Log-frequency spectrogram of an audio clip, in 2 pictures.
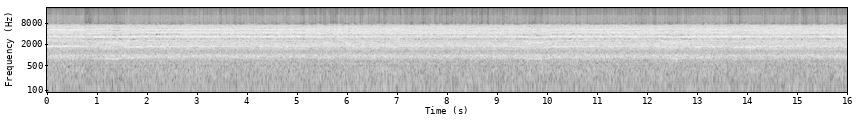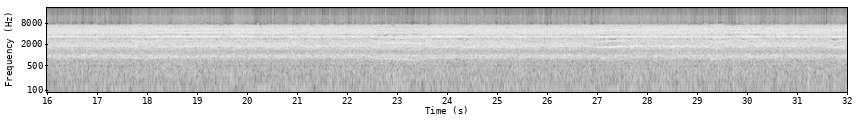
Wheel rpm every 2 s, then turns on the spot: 220, 230, 230, 230, 230, 230, 230, 230, 230, 230, 230, 220, 230, 230, 230, 230.
none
